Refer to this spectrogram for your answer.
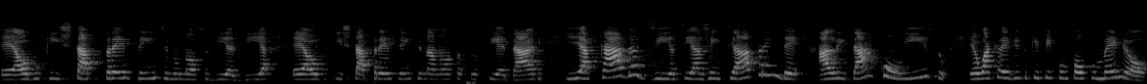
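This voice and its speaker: At a moderate pace, the voice is raised and projected, bright and sharp in tone, animated, with ordinary pitch variation and big swings in loudness. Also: woman, high pitch for a woman. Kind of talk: talk on relationships.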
